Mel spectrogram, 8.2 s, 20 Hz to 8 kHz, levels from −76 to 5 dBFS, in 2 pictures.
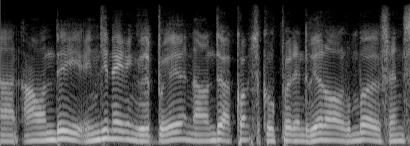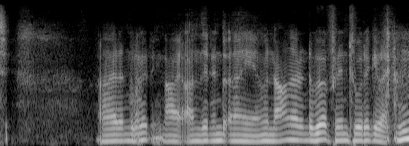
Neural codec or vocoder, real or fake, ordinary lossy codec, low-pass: codec, 16 kHz, 1.1 kbps, Voila-Tokenizer; fake; none; 7.2 kHz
